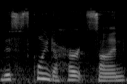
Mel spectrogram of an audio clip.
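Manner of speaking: ordinary delivery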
